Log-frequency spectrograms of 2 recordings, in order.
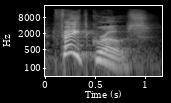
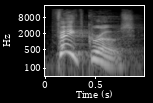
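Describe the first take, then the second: No difference in how they are said.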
